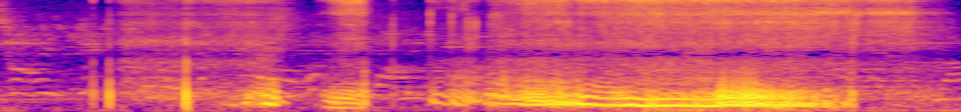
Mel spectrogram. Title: Snoring Toddler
